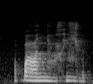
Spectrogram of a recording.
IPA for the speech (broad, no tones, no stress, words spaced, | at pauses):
ɓɑ nɑ̤xzʲə̤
